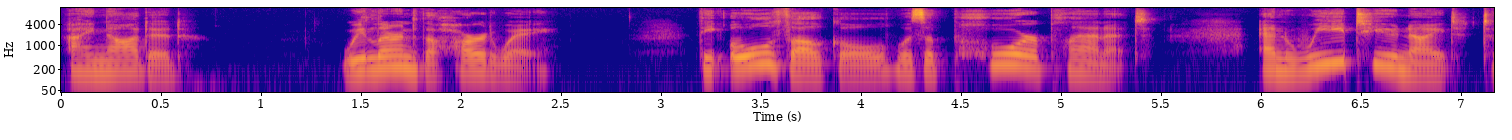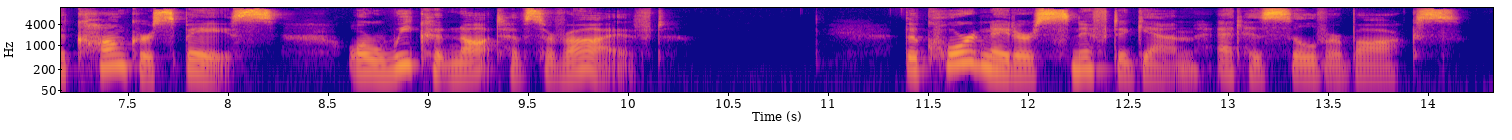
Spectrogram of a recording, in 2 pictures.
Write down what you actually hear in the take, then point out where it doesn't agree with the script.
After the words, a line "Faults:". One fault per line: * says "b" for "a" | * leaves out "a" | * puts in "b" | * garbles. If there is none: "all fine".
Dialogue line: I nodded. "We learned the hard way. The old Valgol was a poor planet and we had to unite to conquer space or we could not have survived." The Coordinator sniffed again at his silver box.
I nodded. "We learned the hard way. The old Valgol was a poor planet and we to unite to conquer space or we could not have survived." The Coordinator sniffed again at his silver box.
Faults:
* leaves out "had"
